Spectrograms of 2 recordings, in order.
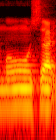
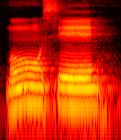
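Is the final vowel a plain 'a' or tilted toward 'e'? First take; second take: plain a; tilted e. First: The final vowel is an open 'a' sound. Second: The final vowel is bent toward an 'e' sound.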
